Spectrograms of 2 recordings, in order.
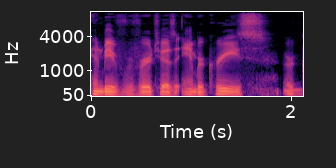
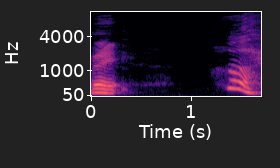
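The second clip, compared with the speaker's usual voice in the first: words pushed through a yawn, pitched up; 8 semitones higher, 5 dB quieter than usual. Responding in a conversation while still yawning. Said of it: "I'm still yawning".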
